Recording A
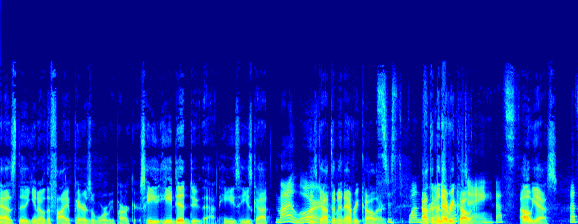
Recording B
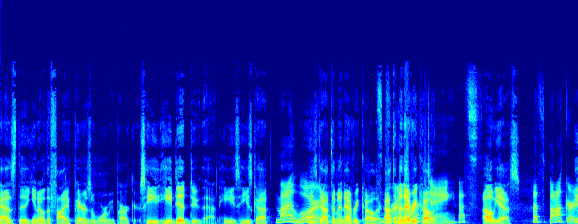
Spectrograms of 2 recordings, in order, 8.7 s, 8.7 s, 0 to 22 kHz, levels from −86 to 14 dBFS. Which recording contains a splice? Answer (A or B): B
